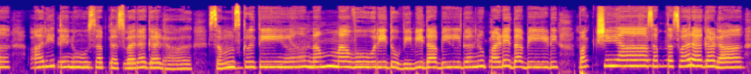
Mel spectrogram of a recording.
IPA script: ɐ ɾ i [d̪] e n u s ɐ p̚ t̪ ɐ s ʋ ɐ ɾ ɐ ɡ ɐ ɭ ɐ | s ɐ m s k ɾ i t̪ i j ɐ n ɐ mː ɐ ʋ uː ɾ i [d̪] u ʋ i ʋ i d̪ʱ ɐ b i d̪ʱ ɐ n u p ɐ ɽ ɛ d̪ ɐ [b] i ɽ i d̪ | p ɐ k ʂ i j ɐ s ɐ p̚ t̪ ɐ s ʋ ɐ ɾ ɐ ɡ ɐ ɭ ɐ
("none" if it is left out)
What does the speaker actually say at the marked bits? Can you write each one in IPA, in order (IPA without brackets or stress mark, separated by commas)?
t̪, d̪, b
